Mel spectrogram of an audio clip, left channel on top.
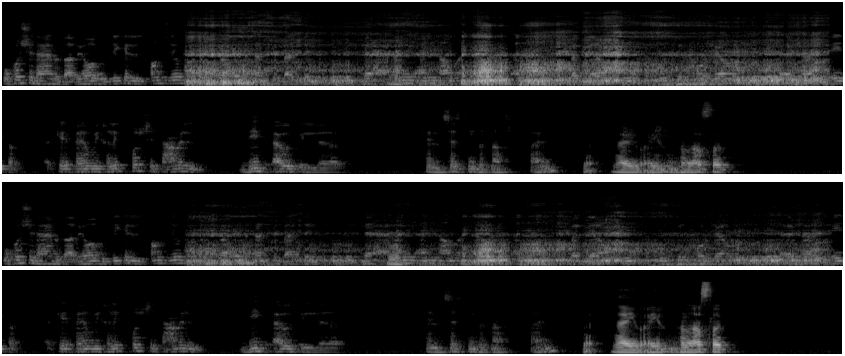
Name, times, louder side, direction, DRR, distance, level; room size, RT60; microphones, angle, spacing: voice 1, 0.0-3.2 3.6-7.4 7.8-8.6 8.8-10.4 10.8-11.9 12.6-13.9 14.9-15.2, left 2 dB, 85° left, 1.0 m, -44 dB
sound 1, 1.8-8.3, left 5 dB, 60° left, 0.4 m, -35 dB
voice 2, 14.2-15.6, right 6 dB, 80° right, 0.4 m, -33 dB
4.8 x 2.3 x 2.7 m
head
